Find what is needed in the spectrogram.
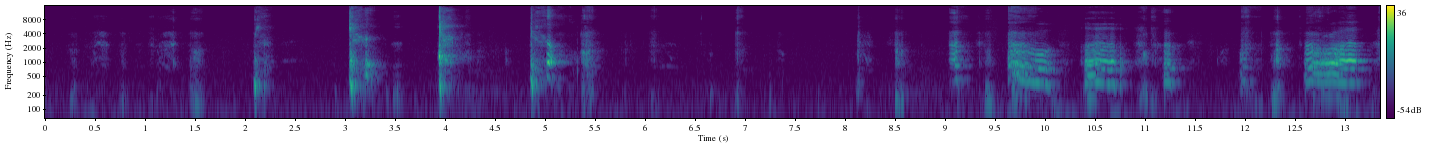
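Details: A child gives several sharp, separate coughs, then makes voiced, whimpering sounds.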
